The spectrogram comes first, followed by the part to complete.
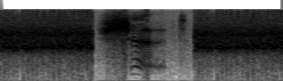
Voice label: "shirt", English

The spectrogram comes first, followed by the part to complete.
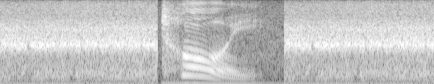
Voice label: "toy", English

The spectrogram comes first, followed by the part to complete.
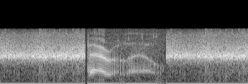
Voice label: "parallel", American

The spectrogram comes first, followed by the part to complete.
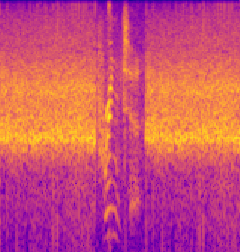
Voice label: "printer", English

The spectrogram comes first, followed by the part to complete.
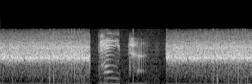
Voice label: "paper", English

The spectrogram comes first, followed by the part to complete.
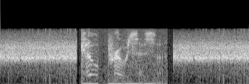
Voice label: "coprocessor", English

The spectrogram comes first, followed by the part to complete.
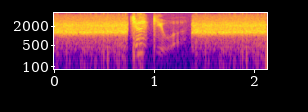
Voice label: "jaguar", English

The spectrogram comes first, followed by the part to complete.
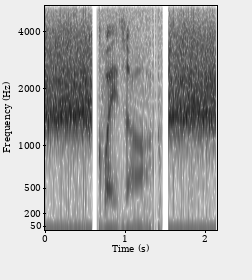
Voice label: "quasar", American

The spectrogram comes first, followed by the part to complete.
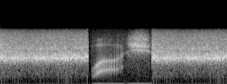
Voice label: "wash", American

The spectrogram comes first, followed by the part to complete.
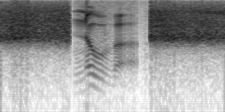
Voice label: "nova", American

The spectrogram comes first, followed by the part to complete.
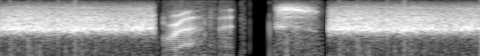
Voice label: "graphics", American

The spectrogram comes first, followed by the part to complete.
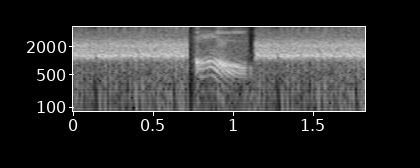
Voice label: "arm", English

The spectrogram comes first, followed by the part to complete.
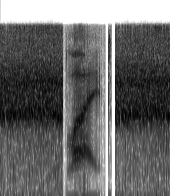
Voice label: "light", American

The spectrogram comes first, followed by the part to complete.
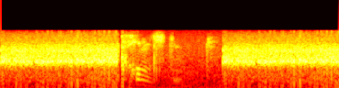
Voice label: "constant", English

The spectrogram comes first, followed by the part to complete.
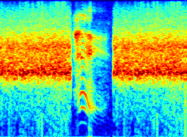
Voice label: "hair", English

